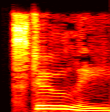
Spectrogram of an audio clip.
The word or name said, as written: stooly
